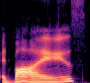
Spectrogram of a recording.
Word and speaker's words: advise: And I can say, I advise you to take medication. Advise, advice. So notice the pronunciation difference.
